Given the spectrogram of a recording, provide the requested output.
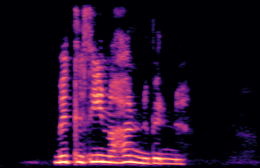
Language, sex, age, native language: Icelandic, male, 9, Icelandic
